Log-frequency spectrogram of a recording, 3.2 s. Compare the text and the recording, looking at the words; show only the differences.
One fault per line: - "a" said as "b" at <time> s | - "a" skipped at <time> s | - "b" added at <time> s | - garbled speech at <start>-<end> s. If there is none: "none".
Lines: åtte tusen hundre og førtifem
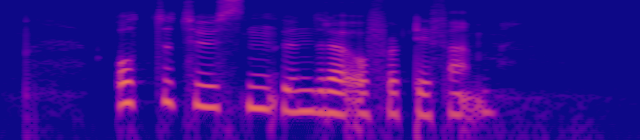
none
